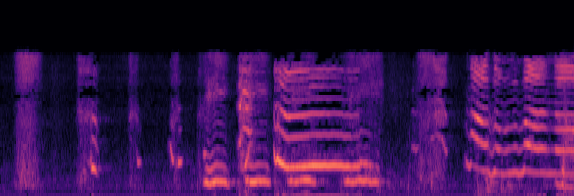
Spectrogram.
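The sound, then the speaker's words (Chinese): A person crying loudly: several short choked sobs give way to long, drawn-out wailing moans with wavering pitch, rising to a sustained loud cry near the end. “你别哭，你别哭，你别哭啊！哎呀呀，你这时候哭有啥用啊？”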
